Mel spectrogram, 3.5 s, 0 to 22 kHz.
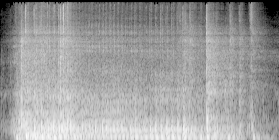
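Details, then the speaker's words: Abandoned 1979 Honda XL500S, unused for about 15 years, after revival: uneven single-cylinder thumping that stumbles and fades out, with no knocking or blue smoke. The owner suspects it only needs a carb clean and that gunk from the tank needs cleaning or filtering. "but basically all it needs from the sound of it is a good carb clean which we'll address later on"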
